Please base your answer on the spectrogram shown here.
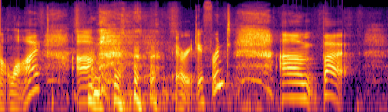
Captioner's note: laughter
